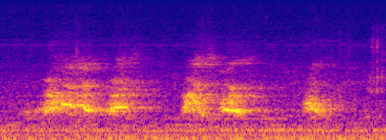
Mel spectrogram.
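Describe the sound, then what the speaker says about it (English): Several dogs bark in short separate bursts, three or four yelping barks spaced apart at moderate distance over a low background hum. "I'm hearing dogs."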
